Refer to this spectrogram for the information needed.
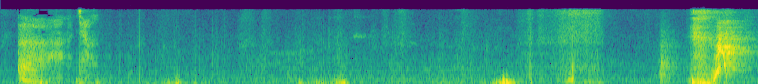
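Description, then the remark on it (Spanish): A dog, Luna, barks repeatedly while being held, in sharp, uneven bursts, with quieter pauses between them and a loud final cluster of barks near the end. “Tuve que agarrarlo porque estaba ladrando mucho.”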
